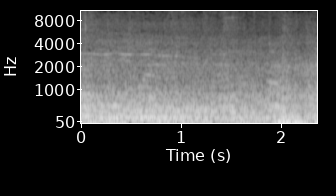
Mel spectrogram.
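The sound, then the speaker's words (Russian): Steady, loud engine rumble and road noise inside a moving bus. The low drone holds evenly throughout, with no distinct events. “Я опять в автобусе, 4 часа 15 минут, и еду я еще в одно место.”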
